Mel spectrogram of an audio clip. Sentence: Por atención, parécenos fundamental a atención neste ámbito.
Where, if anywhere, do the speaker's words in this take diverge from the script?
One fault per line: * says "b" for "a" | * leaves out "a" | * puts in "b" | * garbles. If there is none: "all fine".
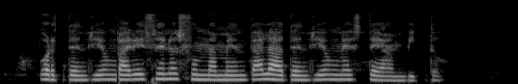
all fine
